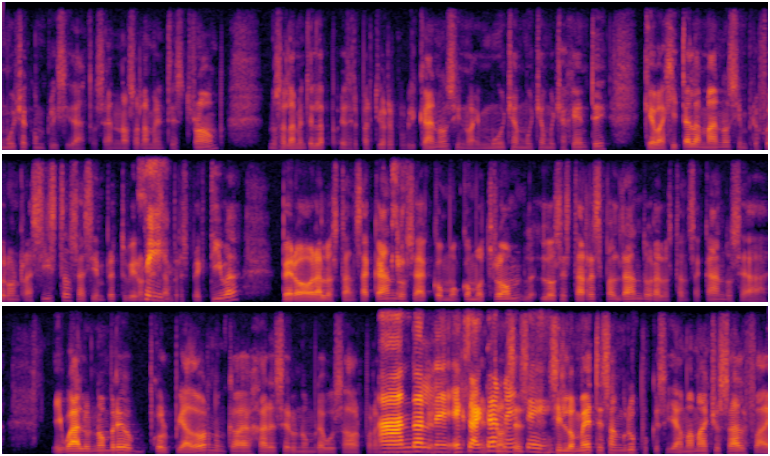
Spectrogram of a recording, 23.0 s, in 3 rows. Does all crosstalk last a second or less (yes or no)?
no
